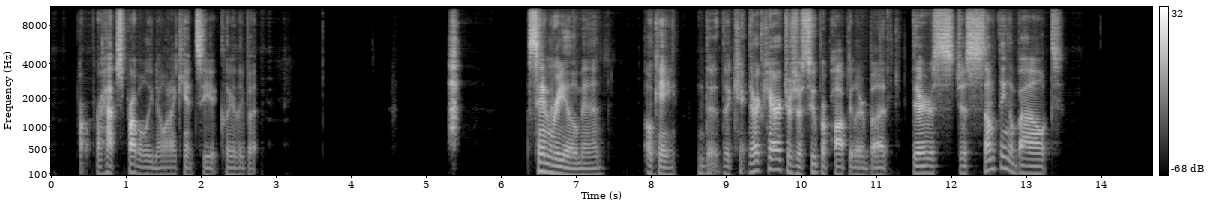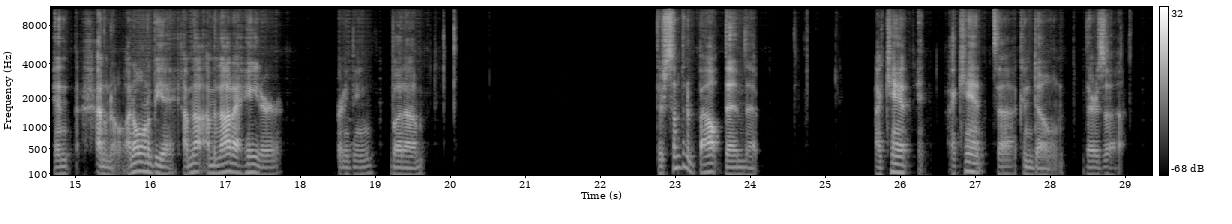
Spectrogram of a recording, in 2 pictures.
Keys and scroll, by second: 4.6 space, 8.5 space, 10.9 super+c, 11.3 super+v, 19.9 super+z, 24.5 super+c, 24.9 super+v, 28.2 space.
